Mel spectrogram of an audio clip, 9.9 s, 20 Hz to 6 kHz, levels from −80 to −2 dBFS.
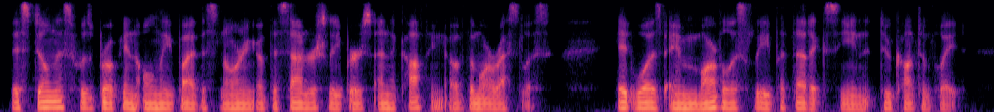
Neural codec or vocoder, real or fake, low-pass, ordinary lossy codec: codec, 16 kHz, about 1 kbps, DyCAST, with the encoder's durations; fake; 5.4 kHz; Opus, 32 kbps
